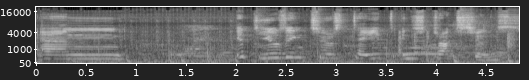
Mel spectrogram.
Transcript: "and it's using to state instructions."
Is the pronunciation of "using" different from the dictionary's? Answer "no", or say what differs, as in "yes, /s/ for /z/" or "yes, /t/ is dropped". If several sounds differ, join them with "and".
no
